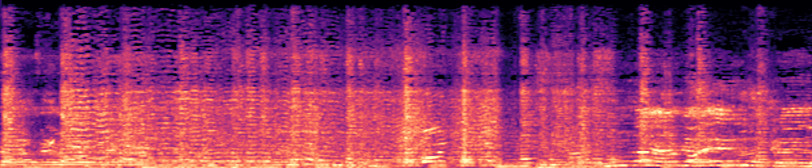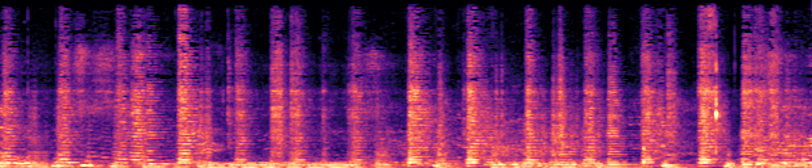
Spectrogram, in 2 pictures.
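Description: Mexican banda brass music playing loudly: trumpets and trombones over a low bass line that steps from note to note.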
